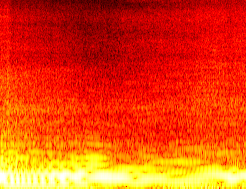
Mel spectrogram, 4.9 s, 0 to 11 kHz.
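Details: Nissan S14 petrol engine revving after a new filter was fitted: uneven, stumbling beat as the rhythm breaks up, still misfiring.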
